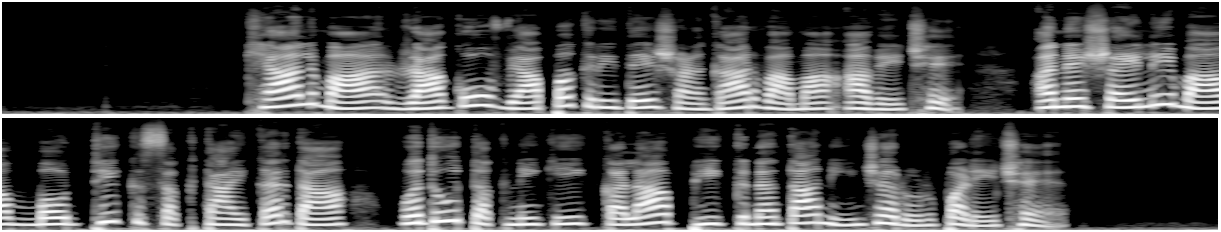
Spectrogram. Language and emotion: Gujarati, neutral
